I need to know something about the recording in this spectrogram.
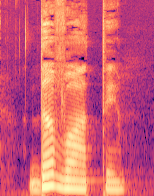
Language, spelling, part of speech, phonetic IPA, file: Ukrainian, давати, verb, [dɐˈʋate], Uk-давати.ogg
- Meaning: to give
